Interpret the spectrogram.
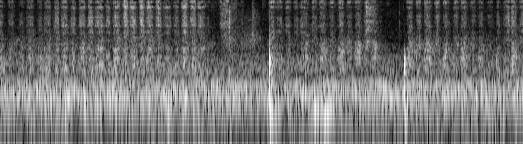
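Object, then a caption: Wax crayon on a paper sheet. A hand with long painted nails rubs a red wax crayon in short strokes across a thin paper coloring page lying flat on a table while coloring hair. The result is a quiet, steady, scratchy rubbing sound, with three faint tap-like clicks standing out partway through.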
